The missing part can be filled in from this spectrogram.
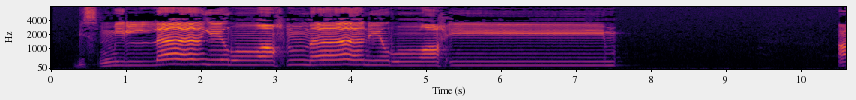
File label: quran, Hussary, tafseer; Abasa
